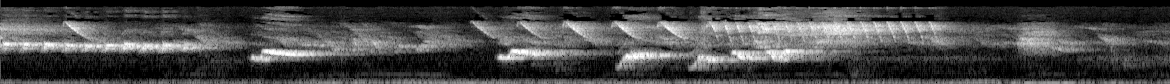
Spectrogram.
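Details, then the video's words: Young panda canary practising its song: loud rolling phrases of quick down-slurred notes, dipping low then sweeping upward, mixed with fast high chatter and a brief trill, nearly continuous over faint low hum. "Kenari Panda Belajar Gacor"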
